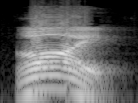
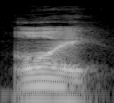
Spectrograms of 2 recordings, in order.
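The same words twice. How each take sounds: First: It is said louder, with anger. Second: It is said more softly.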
